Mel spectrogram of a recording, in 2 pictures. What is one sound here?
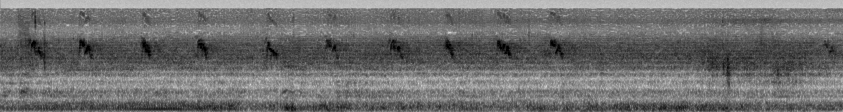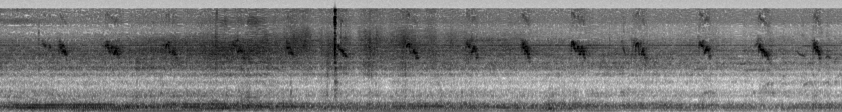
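A diesel train engine rumbles low as the train approaches slowly.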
